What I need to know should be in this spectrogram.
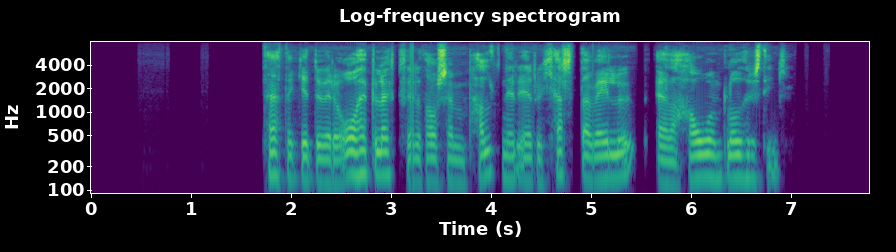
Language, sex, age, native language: Icelandic, male, 30-39, Icelandic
